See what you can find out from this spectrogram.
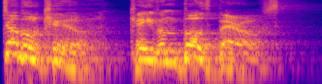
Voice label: Announcer kill Double; leagueoflegends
